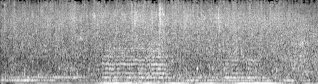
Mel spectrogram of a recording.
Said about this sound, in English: Hear a plane droning overhead and the bee droning through this lungwort, the pulmonaria.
